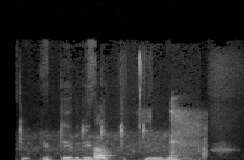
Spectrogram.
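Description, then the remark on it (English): A puppy barks and yips in a few quick bursts, with short pauses between them, ending in a softer whimper-like sound. “So okay, come on. That's the puppy.”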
